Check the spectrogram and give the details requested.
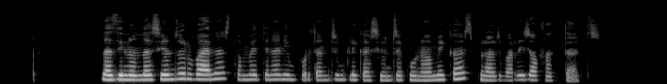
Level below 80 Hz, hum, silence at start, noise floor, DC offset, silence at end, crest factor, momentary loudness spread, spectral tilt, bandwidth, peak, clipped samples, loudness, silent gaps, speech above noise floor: -80 dBFS; none; 1 s; -78 dBFS; under 0.1%; 0.7 s; 20 dB; 12 LU; -6 dB/octave; 11.5 kHz; -8 dBFS; under 0.1%; -26 LUFS; none; 53 dB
